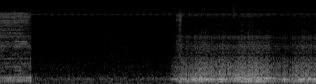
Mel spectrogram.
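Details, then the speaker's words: Morse 2500 AM/FM stereo receiver from about 1977, FM section with muting switched off: brief quiet, then a steady hiss with low hum. The owner thinks the noise is always present, the station is weak and normally muted, and blames computer and camera noise nearby. "it works but this I think this noise is there all the time say the station is there but it's muting it because it's weak we have so much computer camera noise here"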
